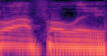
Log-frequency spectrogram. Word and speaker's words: La Folie: folie I'm actually delicious there's always some debate about how to pronounce it but lindo has settled it cuz he's French room well yeah they the way hey I don't know the way they sold it to me was lawfully so cool and that is that is the widely understood pronunciation of it it is a sour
